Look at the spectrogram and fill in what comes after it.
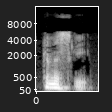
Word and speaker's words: Comiskey: Kaminsky, is that how he pronounces his name? Comiskey. – Comiskey, right? Okay.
